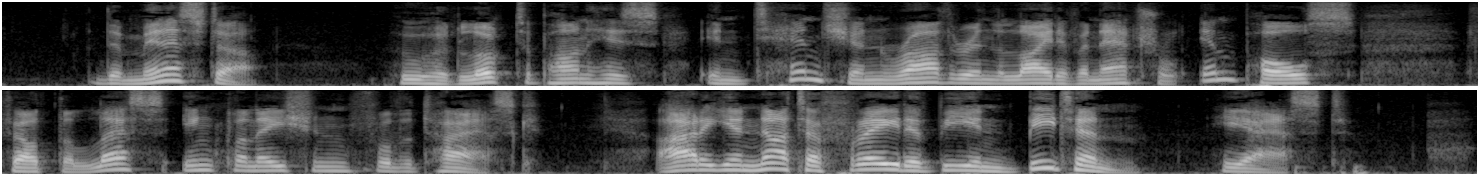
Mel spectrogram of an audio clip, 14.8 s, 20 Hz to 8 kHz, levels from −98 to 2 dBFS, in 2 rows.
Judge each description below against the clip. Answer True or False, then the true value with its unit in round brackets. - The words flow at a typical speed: False (125 wpm)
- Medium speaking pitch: True (145 Hz)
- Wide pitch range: False (4.8 semitones)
